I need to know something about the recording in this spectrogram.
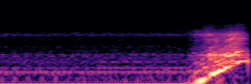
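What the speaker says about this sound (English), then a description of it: "Rev your engine if you are." A rally car in the BeamNG driving game idles with a steady low drone, then sharply revs near the end, its pitch climbing quickly.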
